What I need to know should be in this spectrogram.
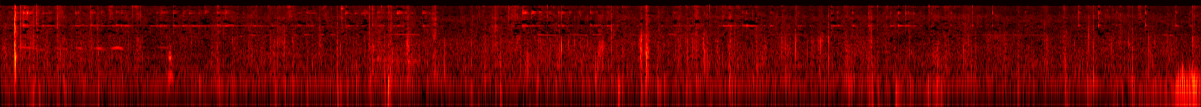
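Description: Donkeys' hooves shuffle and scrape on dry dirt.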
